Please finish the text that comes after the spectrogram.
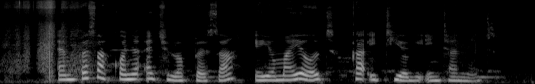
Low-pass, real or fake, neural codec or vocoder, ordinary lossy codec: none; real; none; none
